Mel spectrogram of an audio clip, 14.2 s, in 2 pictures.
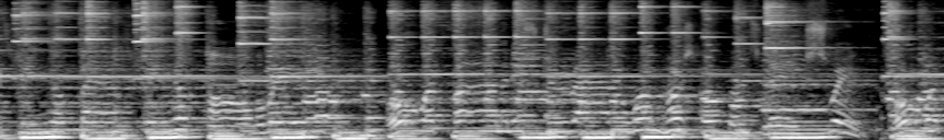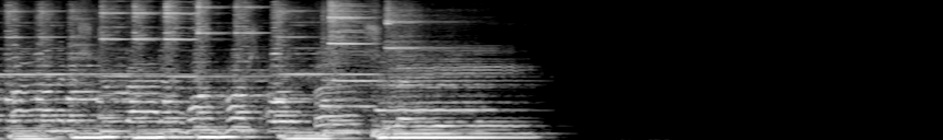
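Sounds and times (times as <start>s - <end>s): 
person singing a Christmas song: 0.0s - 11.2s.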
